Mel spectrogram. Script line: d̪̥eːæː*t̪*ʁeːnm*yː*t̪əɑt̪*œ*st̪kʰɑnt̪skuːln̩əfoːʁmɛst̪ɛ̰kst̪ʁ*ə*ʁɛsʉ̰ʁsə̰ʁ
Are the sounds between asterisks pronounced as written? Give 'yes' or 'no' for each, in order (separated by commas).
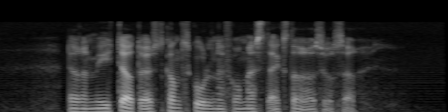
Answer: no, yes, yes, no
